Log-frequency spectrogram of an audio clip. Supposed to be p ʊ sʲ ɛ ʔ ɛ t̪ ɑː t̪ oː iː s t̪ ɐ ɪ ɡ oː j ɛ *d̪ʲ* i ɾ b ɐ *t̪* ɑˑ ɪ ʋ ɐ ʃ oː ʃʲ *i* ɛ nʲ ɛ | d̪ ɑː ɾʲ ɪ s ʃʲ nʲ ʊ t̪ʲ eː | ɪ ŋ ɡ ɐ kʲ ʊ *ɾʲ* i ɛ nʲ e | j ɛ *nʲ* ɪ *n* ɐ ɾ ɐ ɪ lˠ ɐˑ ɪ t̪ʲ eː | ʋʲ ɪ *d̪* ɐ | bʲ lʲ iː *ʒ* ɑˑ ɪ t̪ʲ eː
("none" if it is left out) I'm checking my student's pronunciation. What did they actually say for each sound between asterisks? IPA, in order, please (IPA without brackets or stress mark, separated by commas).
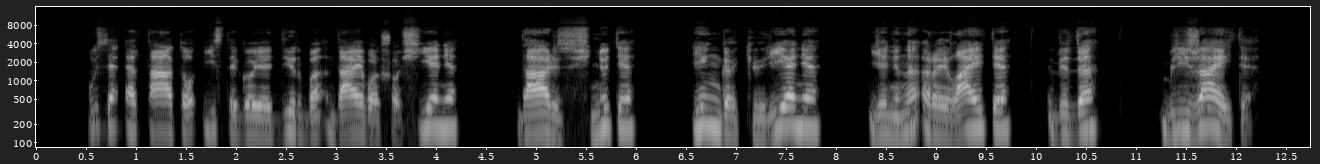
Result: d̪ʲ, d̪, i, ɾʲ, nʲ, n, d̪, ʒ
